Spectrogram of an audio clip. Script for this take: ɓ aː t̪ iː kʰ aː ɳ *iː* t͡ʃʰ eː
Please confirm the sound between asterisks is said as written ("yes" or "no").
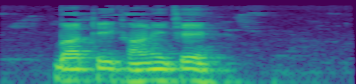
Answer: yes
